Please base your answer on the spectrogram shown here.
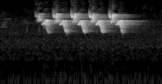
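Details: A short Carolina wren song of five quick, full-toned phrases, each swooping downward, spaced evenly over one and a half seconds in a quiet setting.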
